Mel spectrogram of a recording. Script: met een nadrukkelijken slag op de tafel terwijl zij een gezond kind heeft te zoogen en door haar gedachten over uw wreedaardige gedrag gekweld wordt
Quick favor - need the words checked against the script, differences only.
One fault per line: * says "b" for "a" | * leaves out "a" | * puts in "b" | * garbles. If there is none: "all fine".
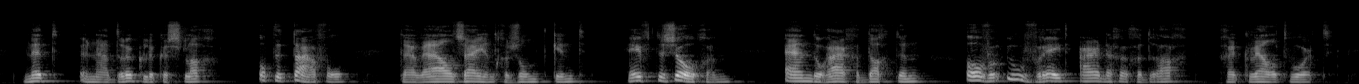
all fine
